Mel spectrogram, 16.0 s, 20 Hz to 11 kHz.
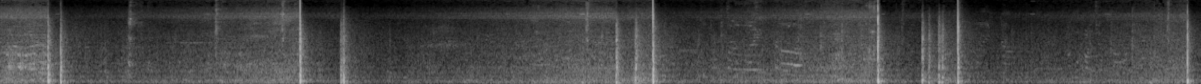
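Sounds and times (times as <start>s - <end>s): fireworks bursting with sharp bangs: 0.0s - 16.0s
faint firework pops: 3.7s - 5.3s, 7.8s - 9.0s, 11.2s - 13.1s, 15.0s - 16.0s.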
